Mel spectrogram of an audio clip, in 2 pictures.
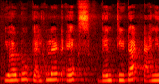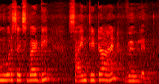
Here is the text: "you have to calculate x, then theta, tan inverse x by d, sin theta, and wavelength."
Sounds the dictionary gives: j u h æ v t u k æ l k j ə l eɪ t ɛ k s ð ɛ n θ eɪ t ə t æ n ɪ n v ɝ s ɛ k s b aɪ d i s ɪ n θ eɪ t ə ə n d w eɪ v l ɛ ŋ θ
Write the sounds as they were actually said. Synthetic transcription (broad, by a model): j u h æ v t u k æ l k j ə l eɪ t ɛ k s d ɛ n t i t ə t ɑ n ɪ n v ɝ s ɛ k s b aɪ d i s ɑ n t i t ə ə n d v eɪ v l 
